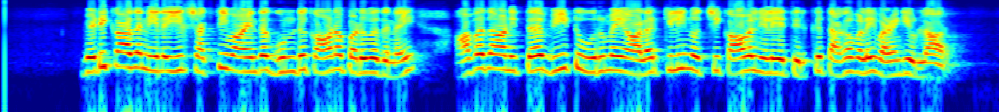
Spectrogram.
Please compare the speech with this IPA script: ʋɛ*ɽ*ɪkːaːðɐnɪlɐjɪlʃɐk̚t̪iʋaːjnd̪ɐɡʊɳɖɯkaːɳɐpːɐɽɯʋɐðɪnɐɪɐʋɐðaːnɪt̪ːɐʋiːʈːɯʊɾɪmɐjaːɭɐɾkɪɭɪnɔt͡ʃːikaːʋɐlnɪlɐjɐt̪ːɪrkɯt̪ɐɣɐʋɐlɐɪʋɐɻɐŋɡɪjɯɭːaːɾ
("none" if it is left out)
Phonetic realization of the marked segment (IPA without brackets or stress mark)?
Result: ɽ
